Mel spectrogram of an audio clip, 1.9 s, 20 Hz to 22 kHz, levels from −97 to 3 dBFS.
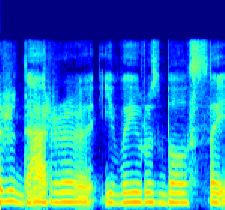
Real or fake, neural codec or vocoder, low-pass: fake; vocoder, 22.05 kHz, 80 mel bands, WaveNeXt; 9.9 kHz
